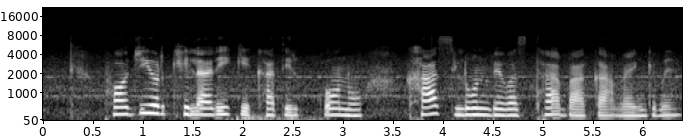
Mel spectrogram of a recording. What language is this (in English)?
Bhojpuri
